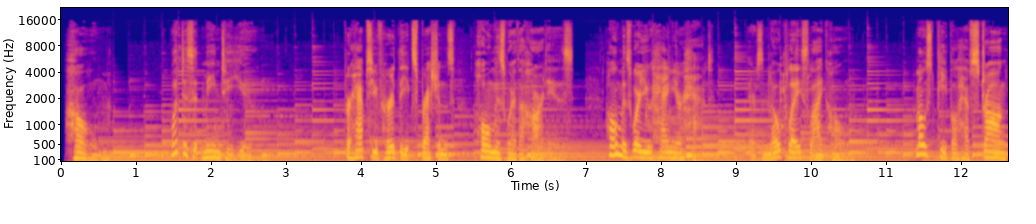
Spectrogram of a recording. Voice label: Narration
